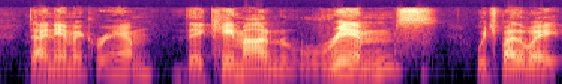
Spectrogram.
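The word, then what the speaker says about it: RIMM: Ram they came on rims which by the way r-i-m-m does not stand for anything it just rhymes with The Sims and dims okay so it's rambis's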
